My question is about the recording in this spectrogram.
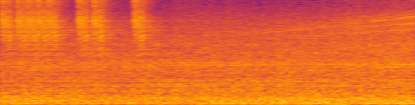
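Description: Cinematic logo-intro sound design: a steady deep rumble under a dense noisy wash, with shimmering high sweeps in the first second and a half and a faint tone rising slowly toward the end.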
